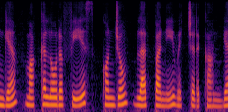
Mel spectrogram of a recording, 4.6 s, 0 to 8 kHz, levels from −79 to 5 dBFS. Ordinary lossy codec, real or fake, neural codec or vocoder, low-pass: none; fake; codec, 16 kHz, 0.2 kbps, FocalCodec; none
